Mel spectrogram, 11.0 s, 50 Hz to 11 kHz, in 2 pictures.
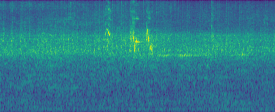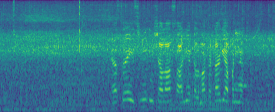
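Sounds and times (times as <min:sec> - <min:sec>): outdoor background noise: 0:00.0 - 0:11.0
bird chirps: 0:02.1 - 0:03.3.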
